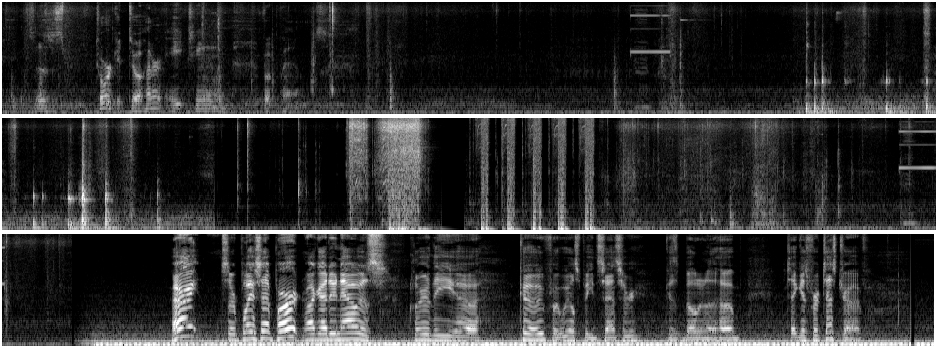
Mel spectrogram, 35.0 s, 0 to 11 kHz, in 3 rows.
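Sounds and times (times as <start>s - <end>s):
short beep: 22.9s - 23.4s
loud noisy burst: 25.4s - 34.6s.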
